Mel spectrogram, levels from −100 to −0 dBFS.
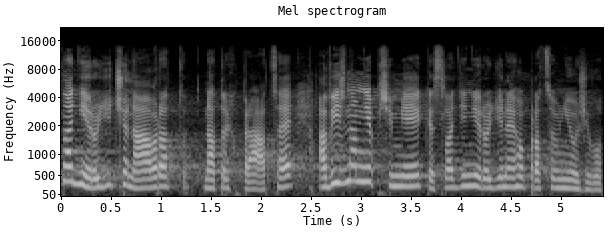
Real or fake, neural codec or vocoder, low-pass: real; none; 14.4 kHz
